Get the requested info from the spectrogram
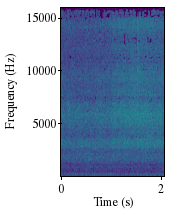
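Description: Faint, steady wind-like hiss of the Koi Pond 3D desktop program's ambient nature soundscape, with the program's music switched off.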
